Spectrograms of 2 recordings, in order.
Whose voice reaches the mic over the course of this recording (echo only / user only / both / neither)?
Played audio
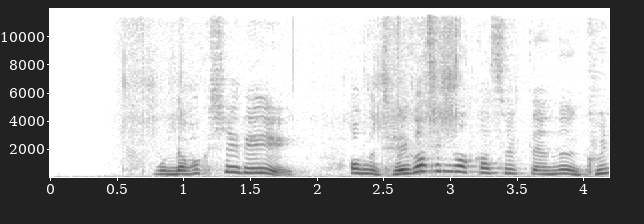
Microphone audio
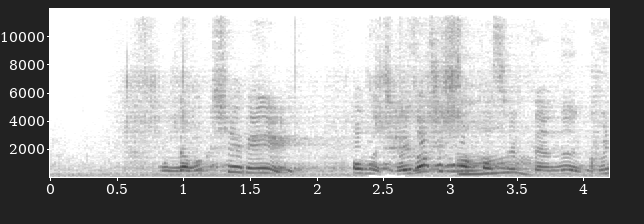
both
